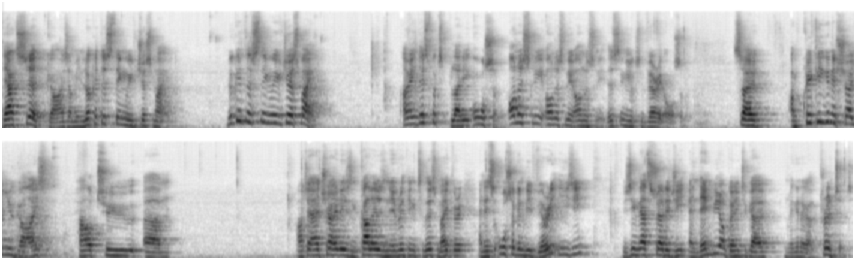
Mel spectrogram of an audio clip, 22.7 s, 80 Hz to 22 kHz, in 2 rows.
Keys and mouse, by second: 0.5 click, 1.5 middle click, 2.8 click, 4.2 click, 4.9 alt+h, 6.2-6.8 middle drag, 7.4-7.8 middle drag.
